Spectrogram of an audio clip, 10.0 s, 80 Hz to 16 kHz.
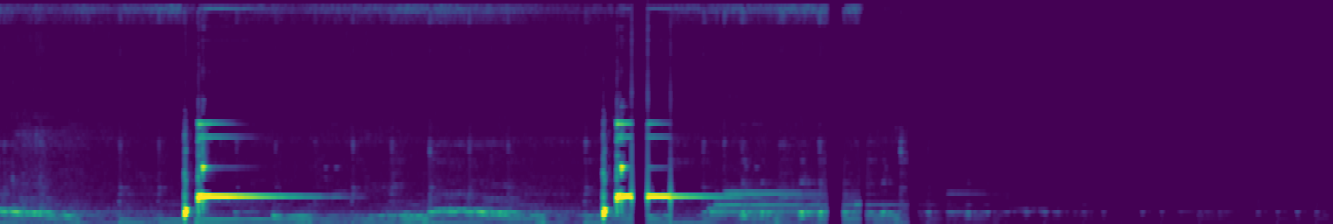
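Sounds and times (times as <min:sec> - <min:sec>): bell-like ding: 0:01.4 - 0:02.6, 0:04.6 - 0:06.2
soft background tones: 0:01.4 - 0:03.9.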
